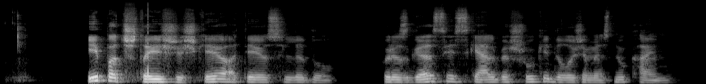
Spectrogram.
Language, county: Lithuanian, Kaunas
